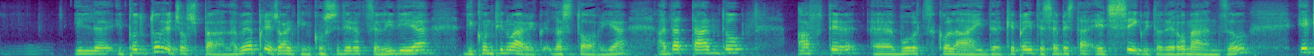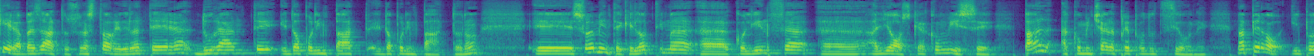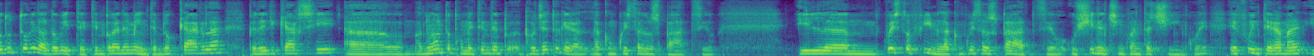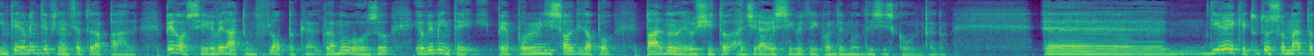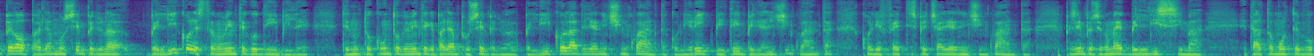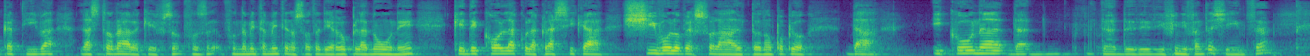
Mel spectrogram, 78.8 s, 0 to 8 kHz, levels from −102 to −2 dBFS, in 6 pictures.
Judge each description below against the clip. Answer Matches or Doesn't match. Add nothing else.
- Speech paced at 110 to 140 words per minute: Doesn't match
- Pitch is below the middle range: Doesn't match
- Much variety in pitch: Doesn't match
